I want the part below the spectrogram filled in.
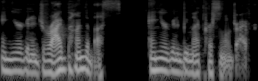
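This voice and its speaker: A man's voice: on the low side, steady tone, a little fast, no echo, studio quality, pitched below the performer's own voice. A woman quoting a blunt, generous male music boss who hires her on the spot. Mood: commanding.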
